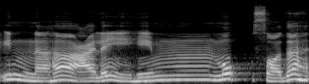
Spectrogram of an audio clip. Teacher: মিম সেকিনের বামে মিম আসছে ইদগামে মিসলাইন গুন্না করে পড়তে হবে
